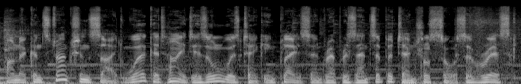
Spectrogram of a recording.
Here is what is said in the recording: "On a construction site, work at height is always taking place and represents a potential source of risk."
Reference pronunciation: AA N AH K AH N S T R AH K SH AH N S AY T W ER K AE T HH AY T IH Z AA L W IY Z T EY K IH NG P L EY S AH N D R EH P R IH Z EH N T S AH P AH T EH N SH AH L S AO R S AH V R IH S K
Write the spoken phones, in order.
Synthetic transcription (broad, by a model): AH N AH K AH N S T R AH K SH AH N S AY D W ER K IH T HH AY T IH Z AA L W IY Z T EY K IH NG P L EY S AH N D R EH P R IH Z EH N T S AH P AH T EH N SH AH L S AO R S AH V R IH S K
